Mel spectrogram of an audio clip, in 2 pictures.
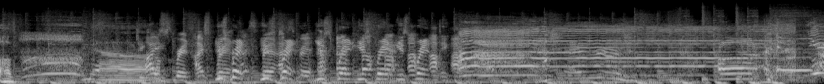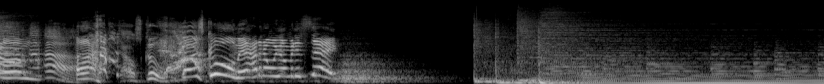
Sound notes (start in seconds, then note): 0.0 gasps; 4.5 screaming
